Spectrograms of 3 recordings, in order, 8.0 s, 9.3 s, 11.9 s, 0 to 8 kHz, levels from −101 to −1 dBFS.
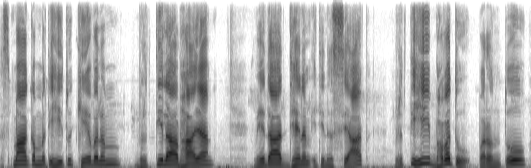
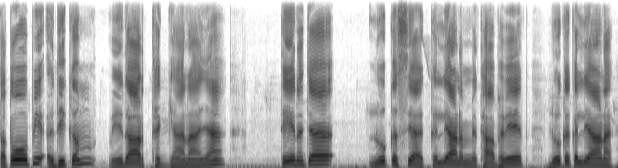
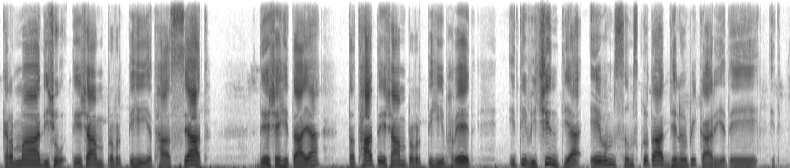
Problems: none marked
